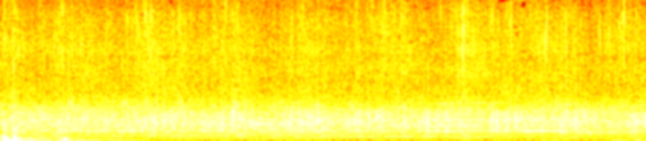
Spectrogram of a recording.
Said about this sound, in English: Go ahead, clap your hands a little bit right now.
